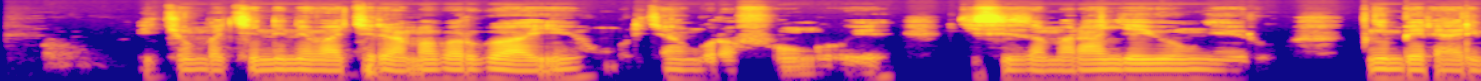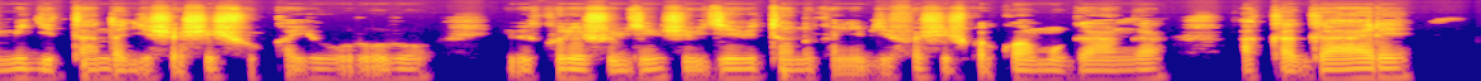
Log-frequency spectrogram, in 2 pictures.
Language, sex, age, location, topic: Kinyarwanda, male, 18-24, Kigali, health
